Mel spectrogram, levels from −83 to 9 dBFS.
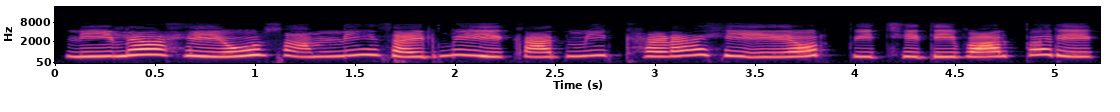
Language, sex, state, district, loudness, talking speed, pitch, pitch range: Hindi, female, Madhya Pradesh, Bhopal, -15 LUFS, 170 wpm, 380 Hz, 360-445 Hz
